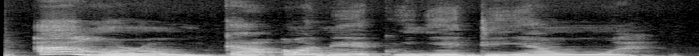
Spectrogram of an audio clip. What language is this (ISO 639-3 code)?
ibo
